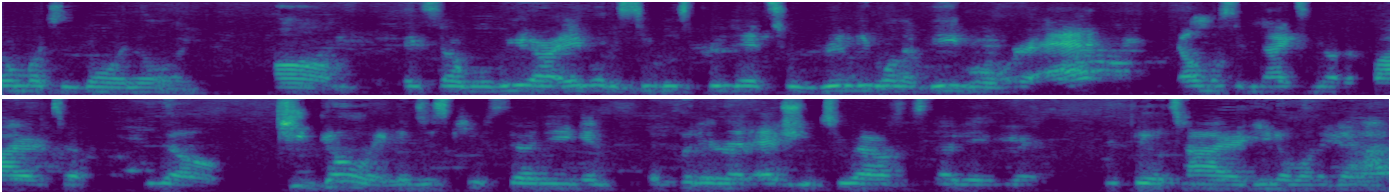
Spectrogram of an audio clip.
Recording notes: LIVE from Chicago at the 2019 ADEA GoDental Recruitment Event where over 60 Dental Schools gave talks and information to prospective applicants. Over 700 #PreDental students attended.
